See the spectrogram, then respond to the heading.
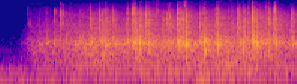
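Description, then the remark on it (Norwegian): Horse hooves clip-clop steadily on a hard street in Vienna, Austria, from a horse-drawn carriage carrying tourists through the streets, with a brisk, even rhythm that grows slightly louder. “I hest og kjerre blir turistene kjørte gjennom gatene og slåpna av utenfor slottet Hofborg midt i Wien.”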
